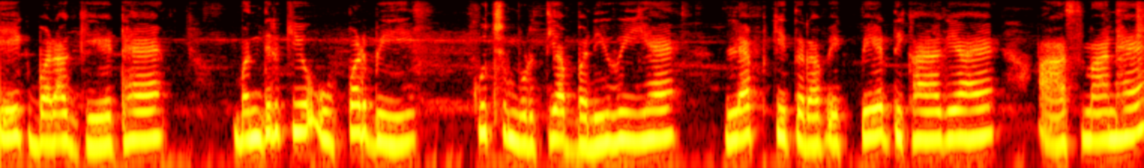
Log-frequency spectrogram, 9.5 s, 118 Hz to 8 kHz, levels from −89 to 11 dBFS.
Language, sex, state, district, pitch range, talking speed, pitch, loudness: Hindi, female, Bihar, West Champaran, 220-255 Hz, 150 wpm, 245 Hz, -13 LUFS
